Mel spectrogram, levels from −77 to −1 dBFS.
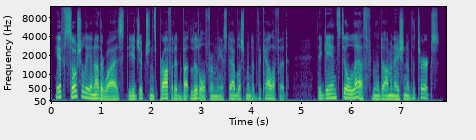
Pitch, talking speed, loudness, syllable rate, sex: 125 Hz, 190 wpm, -18 LUFS, 6.5 syllables/s, male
